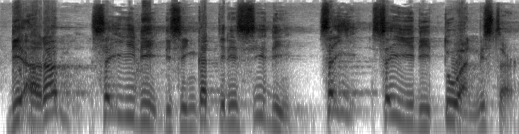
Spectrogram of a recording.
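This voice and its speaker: A man giving a lively religious lecture, swinging from hushed earnest passages to loud playful asides. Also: sits high, normal speed. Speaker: Islamic preacher.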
